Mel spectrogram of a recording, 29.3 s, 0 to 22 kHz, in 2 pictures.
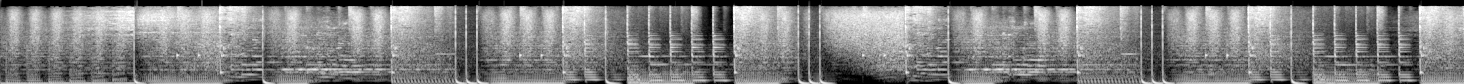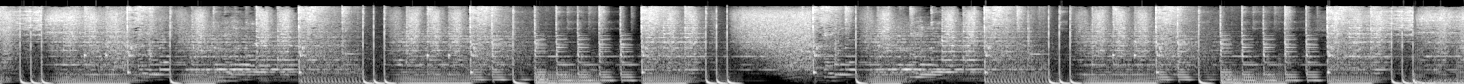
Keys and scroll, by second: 19.4 ctrl+0.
